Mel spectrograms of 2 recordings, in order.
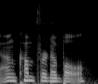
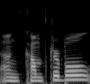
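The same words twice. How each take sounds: First: The word is said with four syllables in comfortable. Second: The word is said with three syllables in comfortable. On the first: This is an unusual personal pronunciation. "Lainey adds an extra syllable" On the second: This is how most people say it. "like everyone else in the world"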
